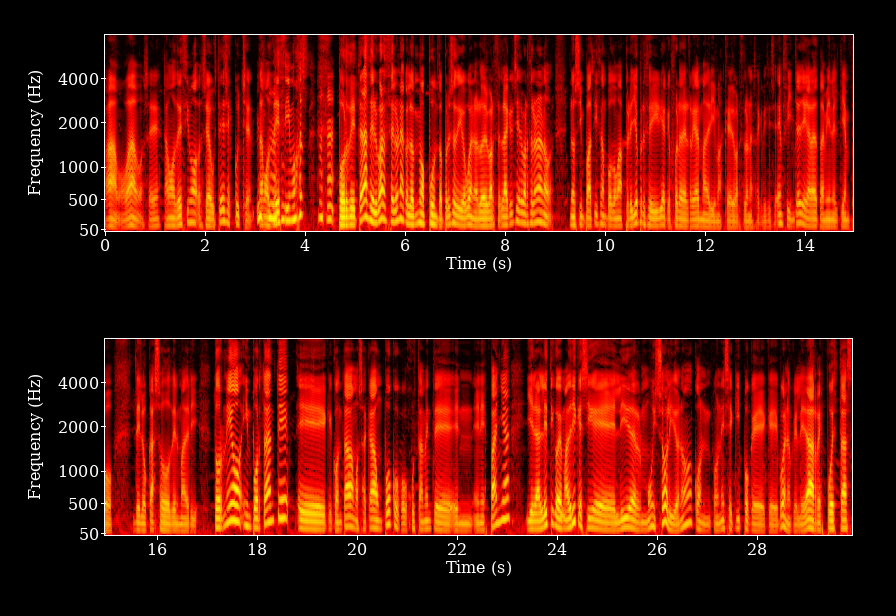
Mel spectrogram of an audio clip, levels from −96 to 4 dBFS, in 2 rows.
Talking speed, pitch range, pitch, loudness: 190 wpm, 105-145 Hz, 120 Hz, -30 LUFS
